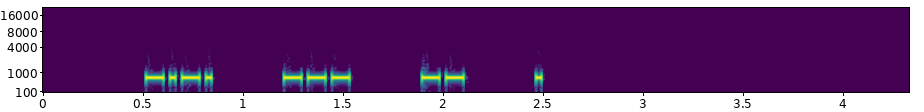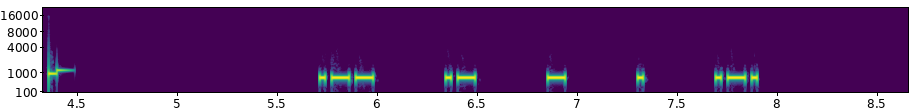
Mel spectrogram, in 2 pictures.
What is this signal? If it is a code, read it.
Morse code, heard as a keyed tone, about 40 wpm, spaced as for 19 wpm, 700 Hz. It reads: COME WATER
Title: 4x Character Spacing - Top 200 Words - 40wpm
